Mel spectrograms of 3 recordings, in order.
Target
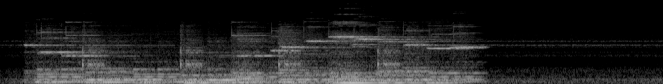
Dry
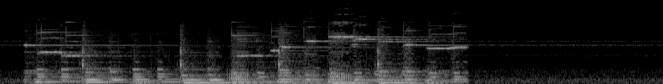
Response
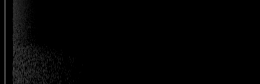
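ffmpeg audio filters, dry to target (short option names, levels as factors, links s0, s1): -filter_complex "[1:a]atrim=start_sample=2205,afade=t=out:st=0.37:d=0.01,atrim=end_sample=16758,asetrate=66150,aresample=44100[s0];[0:a][s0]afir=irnorm=-1:irlink=0,volume=2.51"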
